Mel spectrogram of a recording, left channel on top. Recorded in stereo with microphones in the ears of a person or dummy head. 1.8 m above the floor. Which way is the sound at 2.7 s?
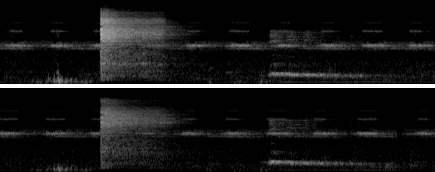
55° right (ahead or behind).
